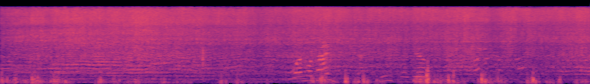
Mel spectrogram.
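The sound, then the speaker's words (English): A drone carrying a GoPro-type camera flies over the water at Kinsale, its propellers buzzing steadily over a broad hissing wash, holding a constant level throughout, with a voice briefly audible underneath. “You can't get all that close to a drone, but anyway, that's what it's like”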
